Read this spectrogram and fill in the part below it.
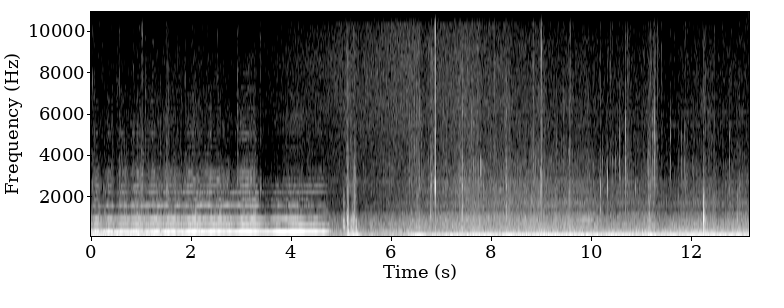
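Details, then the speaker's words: Car braking to a stop: loud steady high squeal that cuts out as it halts, from a dragging caliper whose slide pin seized with no grease under the boots; noise gone after replacing the caliper. "What happens is when these pins get seized up, when there's no grease left in under the boots, they'll stop in place, so that when you hit the brakes, it may contract partially but not then release."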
